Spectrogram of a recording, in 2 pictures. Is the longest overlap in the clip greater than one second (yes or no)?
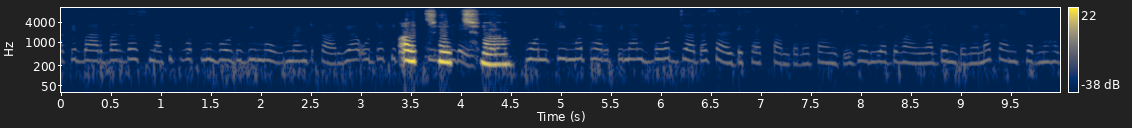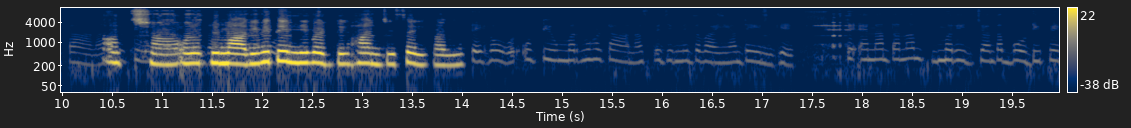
yes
